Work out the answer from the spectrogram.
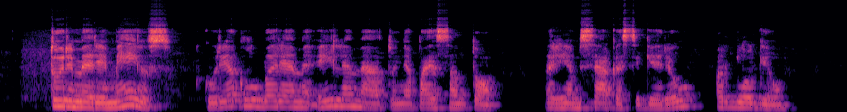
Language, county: Lithuanian, Panevėžys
